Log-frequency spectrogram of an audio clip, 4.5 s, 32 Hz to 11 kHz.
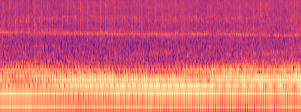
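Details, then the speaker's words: Chevy Optra 2.0L, sat over a year, booster-pack start after alternator repair: smooth steady idle, no whining, belt good, alternator quiet; exhaust leak still present, to be fixed next. "Should have no winding sound on this. Yeah, not bad. Got no winding sound anymore. That's quiet."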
